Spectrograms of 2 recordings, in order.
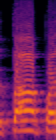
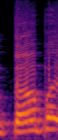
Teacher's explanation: Mas o M nasaliza. Aí eu tenho an.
